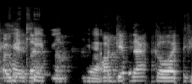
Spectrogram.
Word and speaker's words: Hakimi: to get him, get, I believe I want to say it's Hakimi. I might be wrong in the pronunciation from Inter Milan. You're right, Hakimi.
